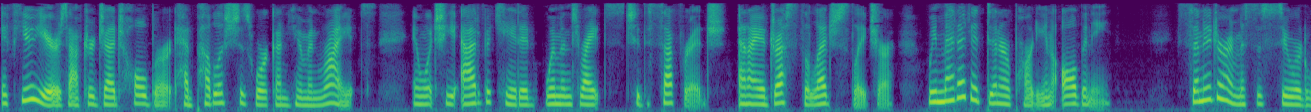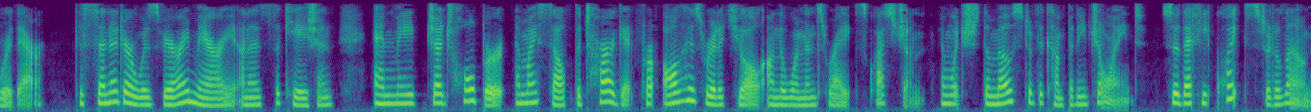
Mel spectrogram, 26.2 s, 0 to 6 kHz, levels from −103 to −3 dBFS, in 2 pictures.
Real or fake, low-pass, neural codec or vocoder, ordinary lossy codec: fake; 5.4 kHz; codec, 16 kHz, 2 kbps, FunCodec, trained on LibriTTS, 25 frames a second; MP3, 48 kbps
